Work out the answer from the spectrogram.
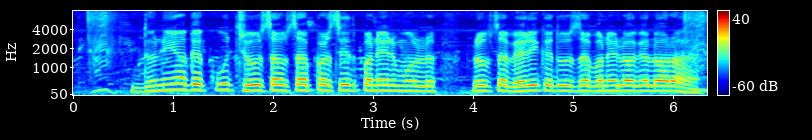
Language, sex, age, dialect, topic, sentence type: Maithili, male, 25-30, Angika, agriculture, statement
